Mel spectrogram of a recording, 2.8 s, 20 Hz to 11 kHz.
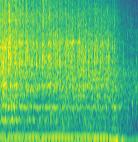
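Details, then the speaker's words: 1993 Citroen ZX Avantage 1.4i TU3, timing belt new 900 miles ago: on revving a rough rhythmic whirring rasp fading as revs drop; owner suspects timing belt fitted too tight. "I think what's happened is whoever's done the timing belt, they've done it a little bit too tight. So when you give it a little rev, yeah, that noise?"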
